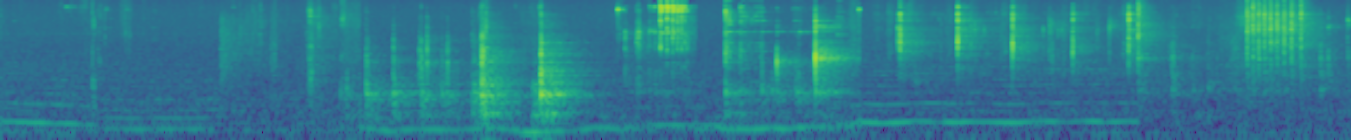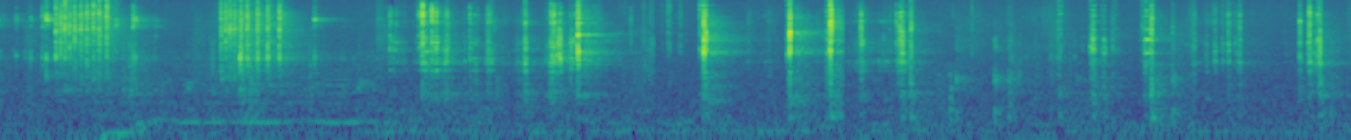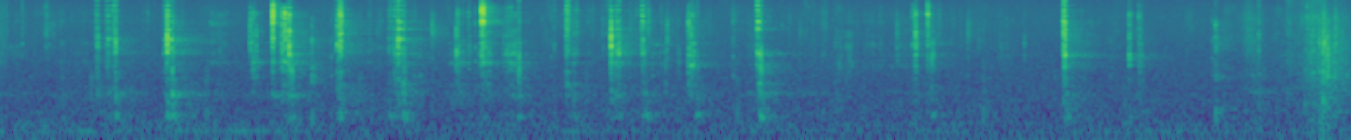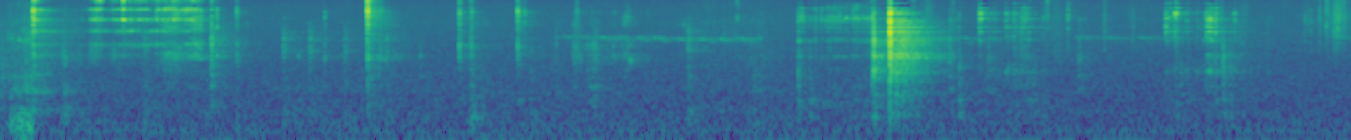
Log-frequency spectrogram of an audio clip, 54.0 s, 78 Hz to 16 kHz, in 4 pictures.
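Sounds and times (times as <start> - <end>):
metal tools clinking: 3.5 - 19.8, 40.6 - 42.9, 48.5 - 51.5, 52.1 - 53.1
ringing metallic clatter: 3.8 - 8.6.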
